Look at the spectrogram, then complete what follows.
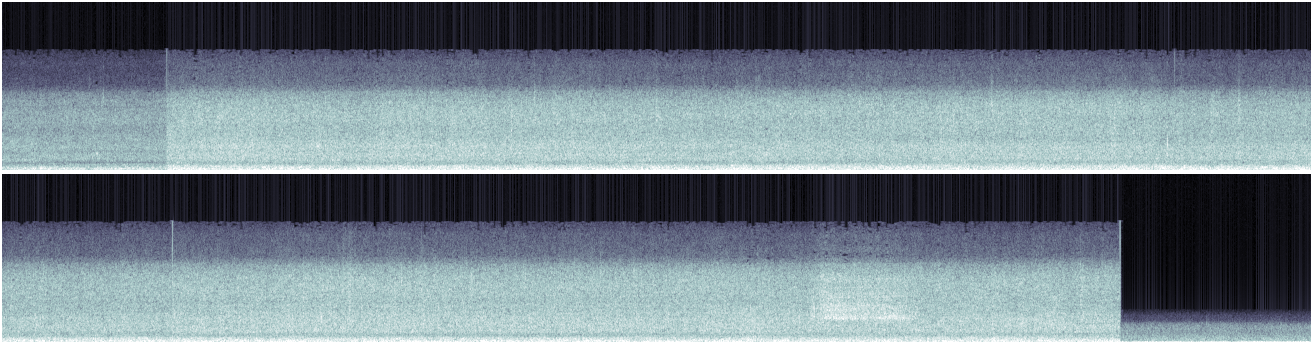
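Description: Steady rushing of a small stream's current pouring over a little cascade, close to the microphone. About two seconds before the end it changes suddenly to a duller, more muffled rush.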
